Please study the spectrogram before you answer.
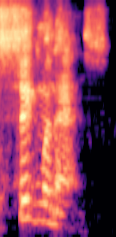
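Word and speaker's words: XigmaNAS: It's called Sigma NAS, like Sigma as in the Greek letter Sigma, except it's instead of SIGMA is XIGMA.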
